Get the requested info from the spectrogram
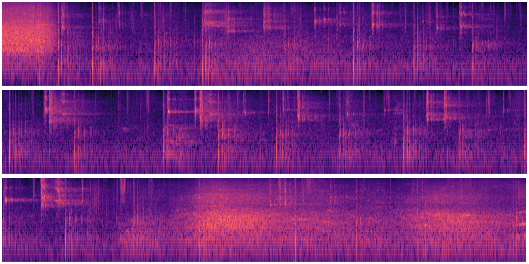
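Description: Tennis rally on a hard court: sharp racket-on-ball hits and ball bounces about once a second, with short high squeaks of shoes on the court between them. Applause is cut off in the first second, and crowd noise swells for a few seconds near the end.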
